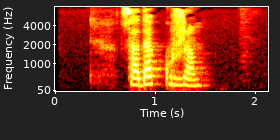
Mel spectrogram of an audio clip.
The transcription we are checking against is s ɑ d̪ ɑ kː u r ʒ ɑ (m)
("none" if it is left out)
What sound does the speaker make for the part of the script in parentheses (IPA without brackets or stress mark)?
m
